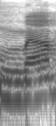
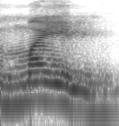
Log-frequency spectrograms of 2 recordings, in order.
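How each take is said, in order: First: The vowel sounds like the one in 'cat'. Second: The vowel sounds like the one in 'time'. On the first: The speaker calls it wrong. "इसको मैम नहीं बोलेंगे" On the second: The speaker calls it right. "हम बोलेंगे माइम"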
